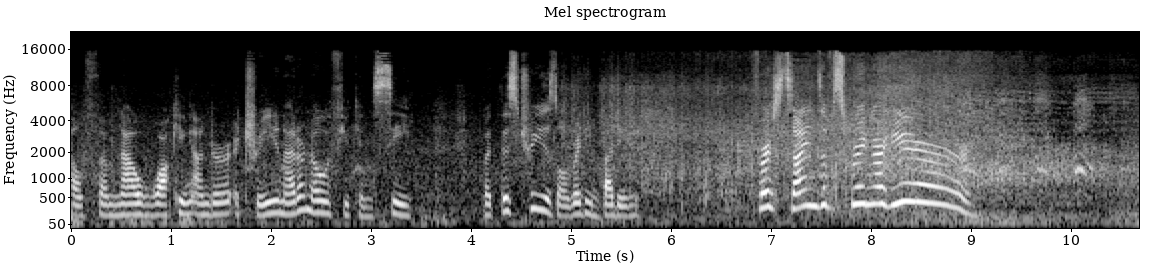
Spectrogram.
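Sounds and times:
speech: 0.0 - 3.5, 4.1 - 5.9, 6.9 - 9.2
crows cawing overhead: 9.6 - 10.4.

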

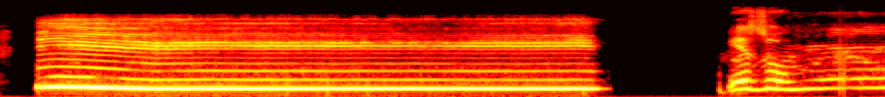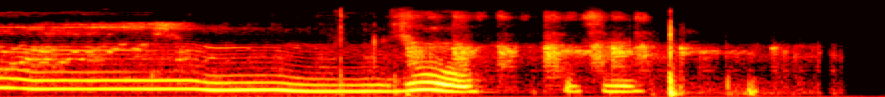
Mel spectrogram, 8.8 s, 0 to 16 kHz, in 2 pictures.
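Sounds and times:
person imitating a child humming: 0.0 - 3.1, 3.9 - 6.5
speech: 3.7 - 4.3, 6.8 - 7.9.

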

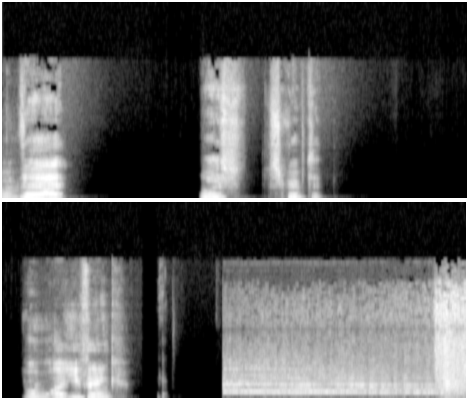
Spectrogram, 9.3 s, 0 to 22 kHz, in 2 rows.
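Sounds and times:
speech: 0.2 - 0.7, 2.0 - 3.3, 4.9 - 5.9
car tire screeching in a skid: 6.8 - 9.2
car crash impact: 8.5 - 9.2.

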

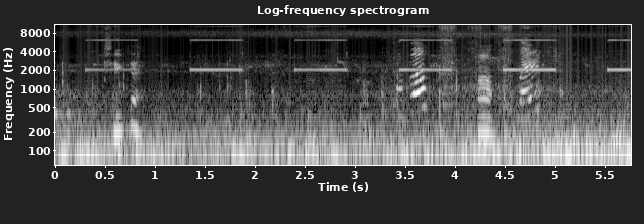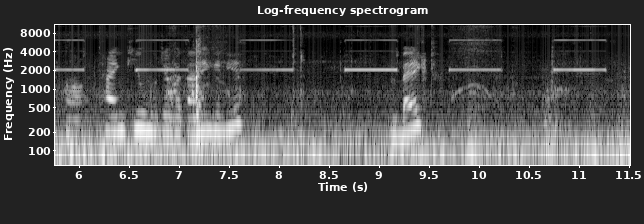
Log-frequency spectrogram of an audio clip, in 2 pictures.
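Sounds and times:
steady low rumble of a car on the move: 0.0 - 11.5
speech: 0.6 - 1.0, 4.2 - 5.0, 5.9 - 7.8, 9.1 - 9.6.

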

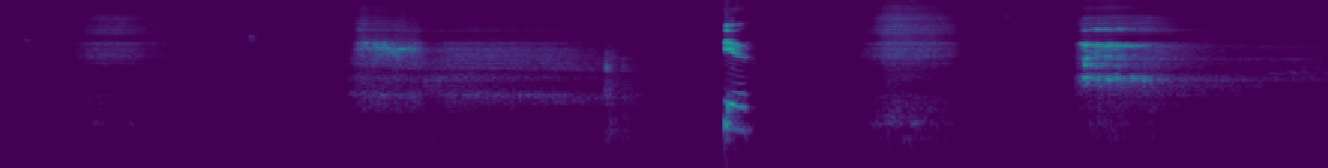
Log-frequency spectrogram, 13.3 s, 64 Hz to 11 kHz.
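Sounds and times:
deep breathing in through the nose and out through the mouth in a guided meditation: 3.6 - 6.5, 8.6 - 9.7, 10.8 - 13.2
speech: 7.2 - 7.6.

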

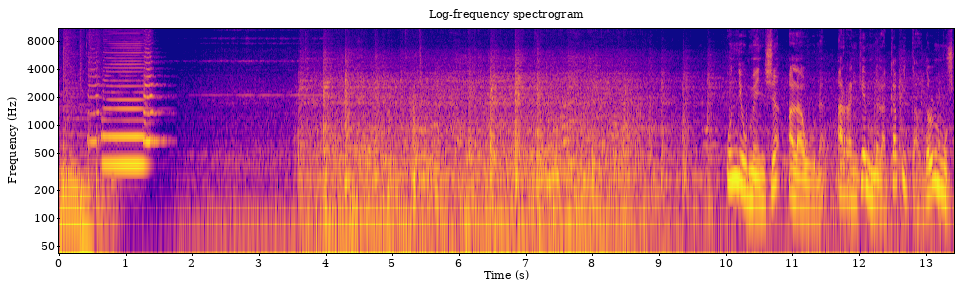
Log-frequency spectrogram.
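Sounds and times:
short tonal train horn blast: 0.3 - 1.8
train leaving the station with wheels clacking over the rails: 3.5 - 13.4
speech: 10.2 - 13.4.

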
